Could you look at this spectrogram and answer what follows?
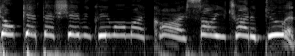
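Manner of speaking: very high, shrill, accusing shriek. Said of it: "this lady who's screaming at me".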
